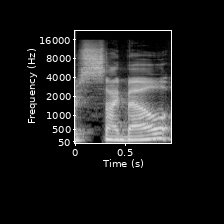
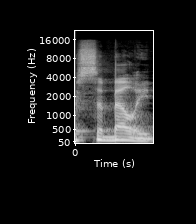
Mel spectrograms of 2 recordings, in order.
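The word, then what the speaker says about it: Cybele: specifically to the goddess either sibel or sabelli depending who who you want to talk to they pronounce it differently okay and Addis now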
